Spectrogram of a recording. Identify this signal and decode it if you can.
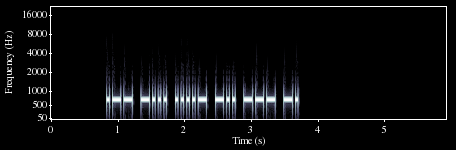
Morse code, heard as a keyed tone, about 28 wpm, 700 Hz. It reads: WB4DON
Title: USA Call Signs - 6 Characters - Repeated 2x - 28wpm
